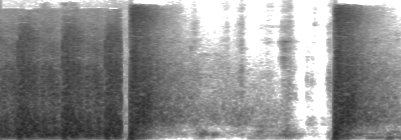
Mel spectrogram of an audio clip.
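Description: A rapid burst of loud gunshot effects, three or four sharp blasts close together, then a brief decaying echo, a short silence, and one more sharp shot. No voices.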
